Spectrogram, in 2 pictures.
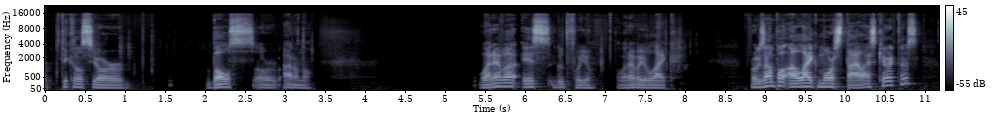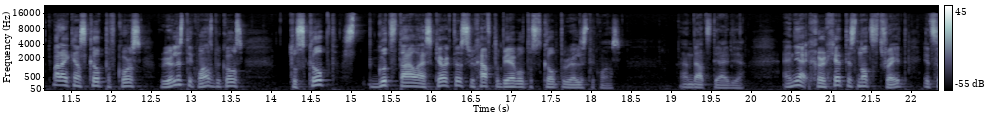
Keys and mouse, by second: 0.6-1.9 typing, 7.1 6, 7.5 ], 7.6 ], 7.8 ], 10.7-15.0 alt+drag, 15.0-19.1 alt+right drag, 16.5 g, 19.3-22.3 ctrl+alt+shift+drag.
